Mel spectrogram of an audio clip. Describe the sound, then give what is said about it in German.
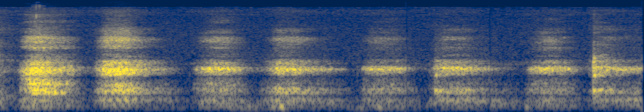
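A person demonstrates the shallow breathing most people do: about eight quick, airy breaths in a steady rhythm, each a short hiss of air, with no talking. “die atmen so, die atmen weniger und die, die Ausatmen auch vom Kohlendioxid ist reduziert”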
